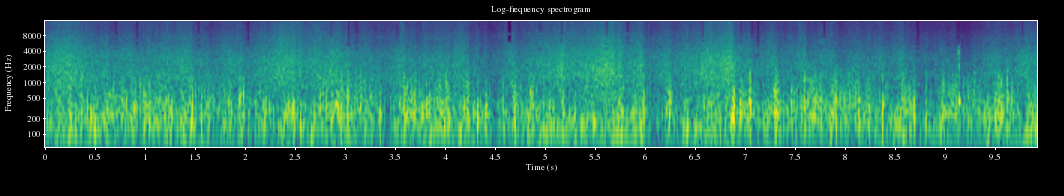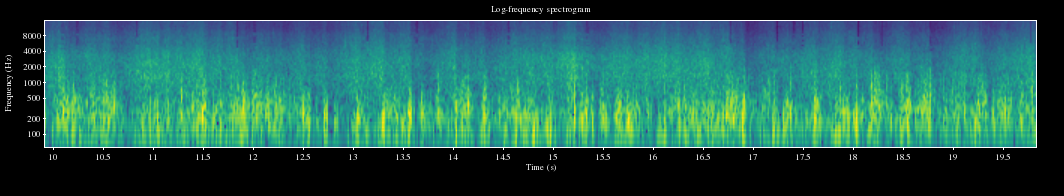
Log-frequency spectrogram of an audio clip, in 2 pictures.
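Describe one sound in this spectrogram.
Waves wash onto the shore.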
